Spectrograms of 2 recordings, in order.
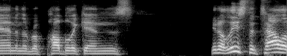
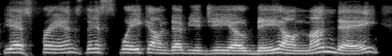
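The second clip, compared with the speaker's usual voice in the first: radio preacher announcing lineup. Acted. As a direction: imitate a folksy evangelist radio host. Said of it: "they give you the weekly lineup".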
